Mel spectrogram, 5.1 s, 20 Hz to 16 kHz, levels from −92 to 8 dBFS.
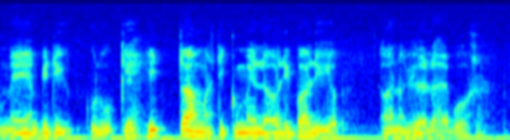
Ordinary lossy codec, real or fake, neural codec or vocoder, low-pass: none; fake; vocoder, 44.1 kHz, 128 mel bands every 512 samples, BigVGAN v2; 14.4 kHz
